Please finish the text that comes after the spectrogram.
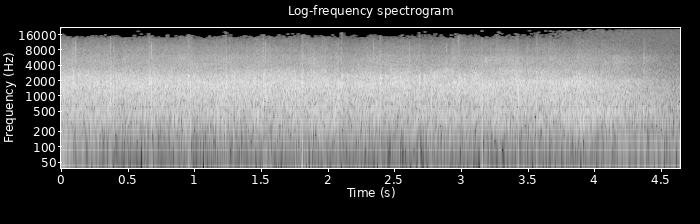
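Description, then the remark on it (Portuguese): Sustained audience applause, a dense wash of many hands clapping at a steady loud level before tapering off slightly at the end, with no voices standing out; a parish audience applauding its patron saint in thanks during a liturgy. “É por isso que, mais uma vez, ao nosso padroeiro queremos dar uma salva de palmas, como agradecimento.”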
